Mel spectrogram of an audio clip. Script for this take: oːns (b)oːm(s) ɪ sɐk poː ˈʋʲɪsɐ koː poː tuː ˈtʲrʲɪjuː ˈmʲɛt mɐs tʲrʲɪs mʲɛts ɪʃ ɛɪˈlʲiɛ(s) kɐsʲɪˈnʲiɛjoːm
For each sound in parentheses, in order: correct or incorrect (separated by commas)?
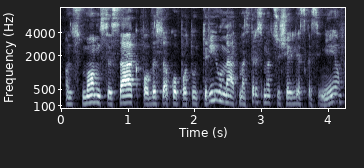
incorrect, correct, correct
